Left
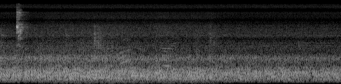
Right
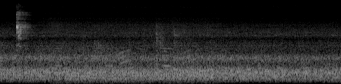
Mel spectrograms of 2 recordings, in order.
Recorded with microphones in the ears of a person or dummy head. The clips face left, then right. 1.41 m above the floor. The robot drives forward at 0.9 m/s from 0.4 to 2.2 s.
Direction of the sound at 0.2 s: 10° left (ahead or behind).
